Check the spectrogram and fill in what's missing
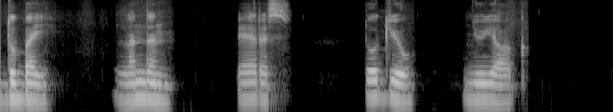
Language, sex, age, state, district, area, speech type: Kashmiri, male, 18-30, Jammu and Kashmir, Kupwara, rural, spontaneous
